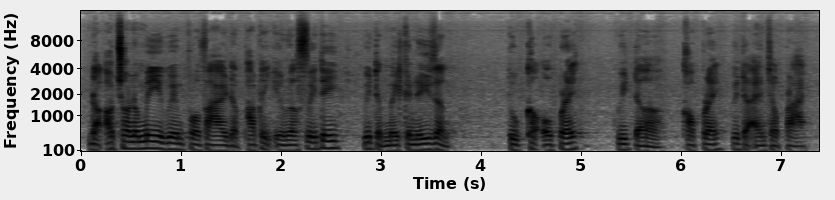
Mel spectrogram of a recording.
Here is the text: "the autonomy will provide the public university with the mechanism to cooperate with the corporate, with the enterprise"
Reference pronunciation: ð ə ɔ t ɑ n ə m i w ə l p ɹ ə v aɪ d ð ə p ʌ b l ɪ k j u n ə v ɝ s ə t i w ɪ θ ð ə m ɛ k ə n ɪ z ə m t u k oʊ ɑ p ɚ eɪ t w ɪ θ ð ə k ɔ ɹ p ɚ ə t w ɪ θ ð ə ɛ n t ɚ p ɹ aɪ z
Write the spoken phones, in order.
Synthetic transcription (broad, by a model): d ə ɔ t ɑ n ə m i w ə n p ɹ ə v aɪ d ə p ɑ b l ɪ k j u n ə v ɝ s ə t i w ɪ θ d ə m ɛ k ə n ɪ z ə m t u k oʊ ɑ p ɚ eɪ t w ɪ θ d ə k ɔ p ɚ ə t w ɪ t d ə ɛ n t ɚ p ɹ aɪ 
